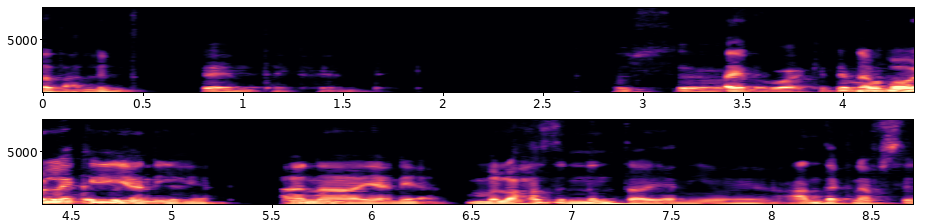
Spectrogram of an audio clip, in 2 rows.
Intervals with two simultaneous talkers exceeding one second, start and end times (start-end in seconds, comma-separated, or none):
3.4-6.1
